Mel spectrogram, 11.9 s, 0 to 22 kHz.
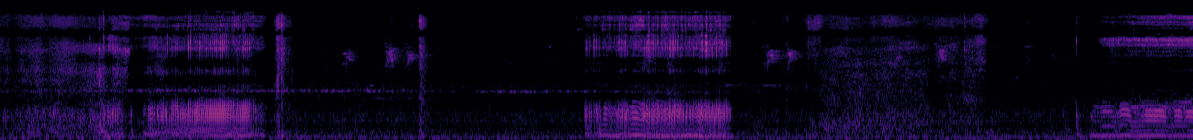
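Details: Maria, a 12-year-old senior fawn female pug in Japan, recorded in May 2023: rattling, vibrating snores come in bursts of about one and a half seconds, roughly every five seconds, with quiet breathing between.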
